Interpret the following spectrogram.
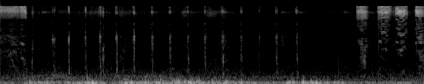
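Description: A puppy crunching a hard dog biscuit: a quick, even run of small crunches, about six a second, with a louder burst of crunching near the end.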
